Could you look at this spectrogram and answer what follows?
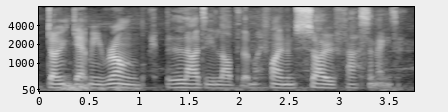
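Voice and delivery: usual speaking voice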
